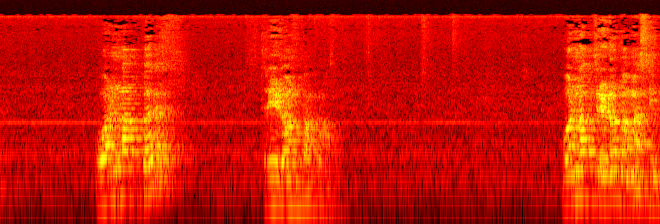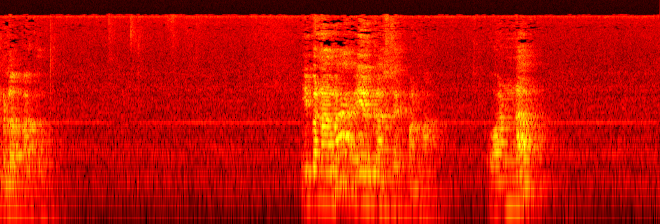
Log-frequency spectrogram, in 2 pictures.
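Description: A man speaks calmly and clearly in short phrases, close by, with pauses between them.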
